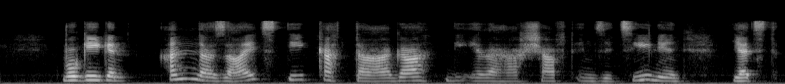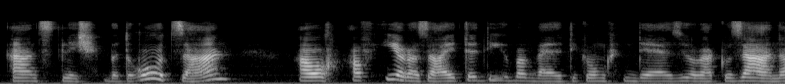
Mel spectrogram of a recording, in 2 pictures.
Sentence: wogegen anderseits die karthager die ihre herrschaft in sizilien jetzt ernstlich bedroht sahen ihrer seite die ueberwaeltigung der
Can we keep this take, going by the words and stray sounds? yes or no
no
